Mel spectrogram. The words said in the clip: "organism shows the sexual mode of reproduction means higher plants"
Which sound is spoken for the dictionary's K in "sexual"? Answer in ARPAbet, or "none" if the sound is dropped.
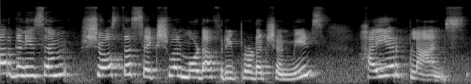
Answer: K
